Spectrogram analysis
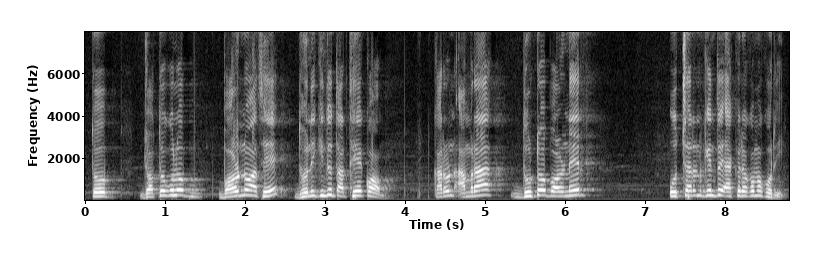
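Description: Guy with a high voice going through quiz answers, soft music under it. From West Bengal. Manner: reads each question twice, then explains. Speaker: teacher. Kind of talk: exam-prep quiz lesson.

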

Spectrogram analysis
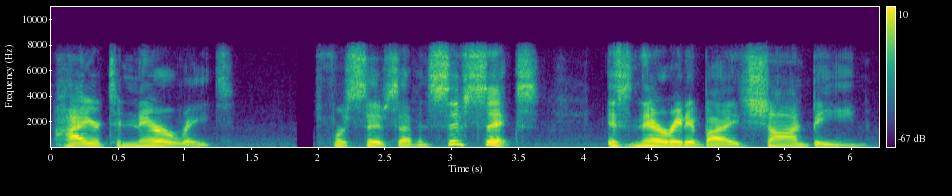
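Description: A podcast co-host in his thirties speaks slowly and expressively in a mid-range voice that's a bit bright. His chat about video game music is casual, enthusiastic and rambling. He's on a headset for a video call in a small foam-paneled home room, and the audio is dry and slightly muffled, with no echo.

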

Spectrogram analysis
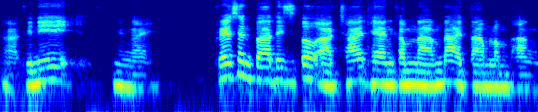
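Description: A man's voice: fairly high pitch, animated, measured pace, sharp tone. A middle-aged man lecturing on grammar in a patient, explanatory way, often checking in with his students. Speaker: university lecturer.

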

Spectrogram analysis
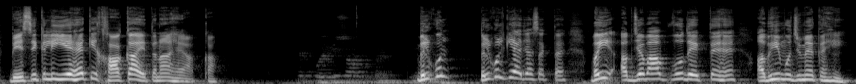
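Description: A man's voice: high voice, fairly bright tone. A man teaching music, explaining rhythm with counted beats and short sung phrases. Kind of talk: music lesson with sung examples.

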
